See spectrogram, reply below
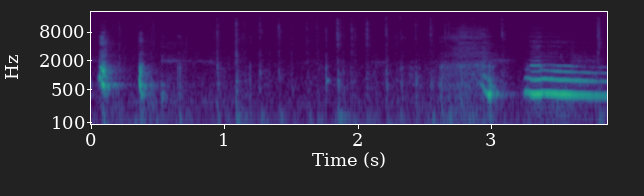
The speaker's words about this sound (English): Okay, I've typed in all caps, William Shatner is hot.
